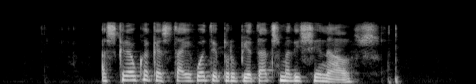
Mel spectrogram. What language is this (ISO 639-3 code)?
cat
